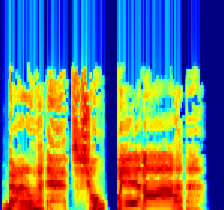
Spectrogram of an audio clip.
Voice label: Ship Voice Drum Docking Major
